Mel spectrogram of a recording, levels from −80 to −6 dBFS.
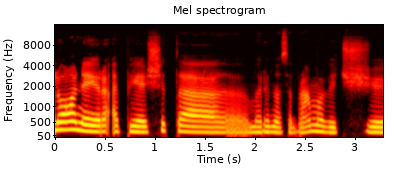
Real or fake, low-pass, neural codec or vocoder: real; 14.4 kHz; none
